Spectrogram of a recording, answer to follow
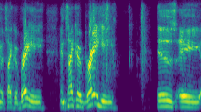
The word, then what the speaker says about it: Brahe: probably Continental words so they're really hard to pronounce but Brae b r ah h e is his name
